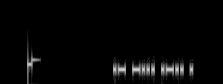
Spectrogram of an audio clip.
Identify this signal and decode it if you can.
Morse code, heard as a keyed tone, about 47 wpm, 700 Hz. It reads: ABLE
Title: Sentences from Top 700 Words - New Word Drill - 50wpm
